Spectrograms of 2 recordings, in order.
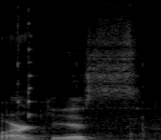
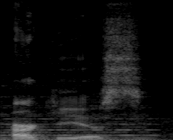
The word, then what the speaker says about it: Arceus: I never thought it was Arceus because it's Arc, A-R-C, Arc, and then the rest of it is added to the word Arc.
